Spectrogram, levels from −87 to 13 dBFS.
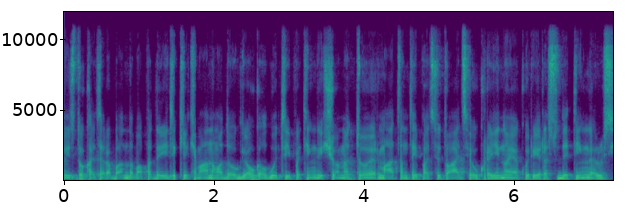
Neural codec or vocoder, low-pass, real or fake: none; 10.8 kHz; real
